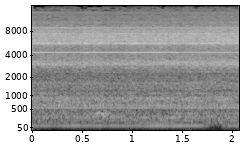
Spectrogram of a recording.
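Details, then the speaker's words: Vacuum cleaner running: steady, even high-pitched motor whine with no change in load and no suction at all; owner suspects a filter not fully dried. "there was absolutely no suction coming through here at all I have no idea why"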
